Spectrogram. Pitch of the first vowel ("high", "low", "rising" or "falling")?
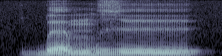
low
